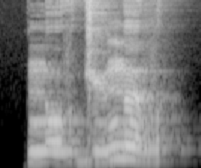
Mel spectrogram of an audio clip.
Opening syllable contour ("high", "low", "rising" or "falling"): low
